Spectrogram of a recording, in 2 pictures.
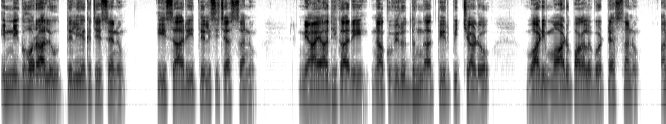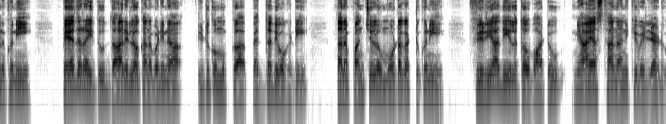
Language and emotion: Telugu, neutral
